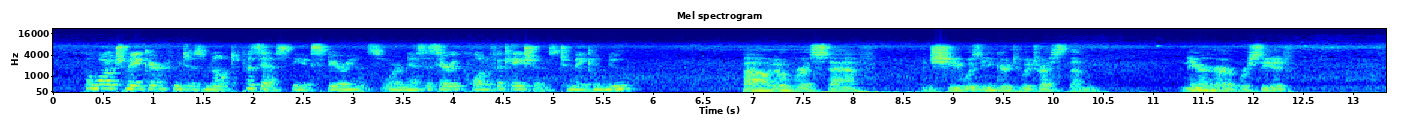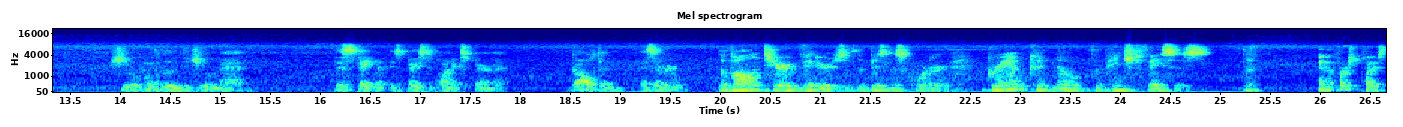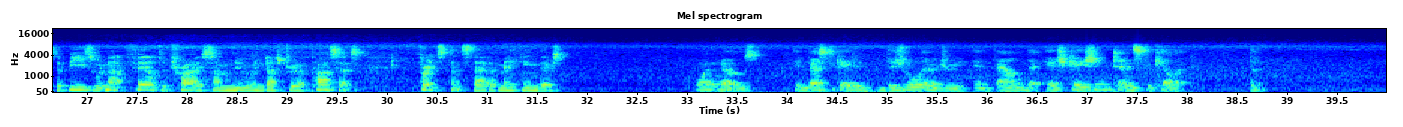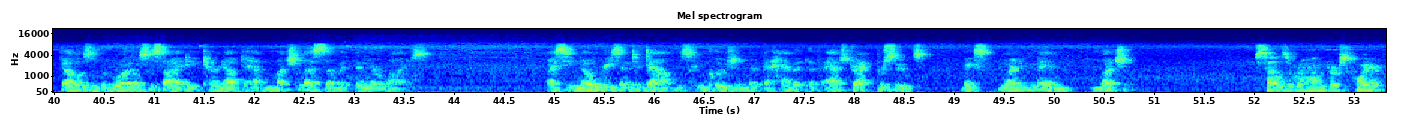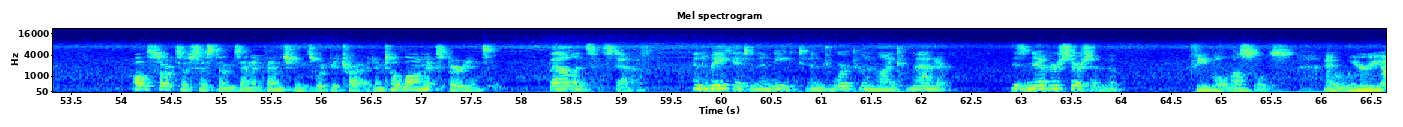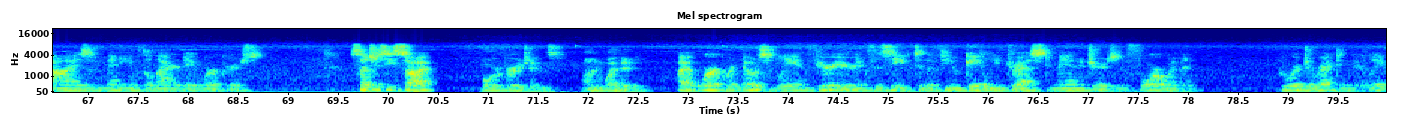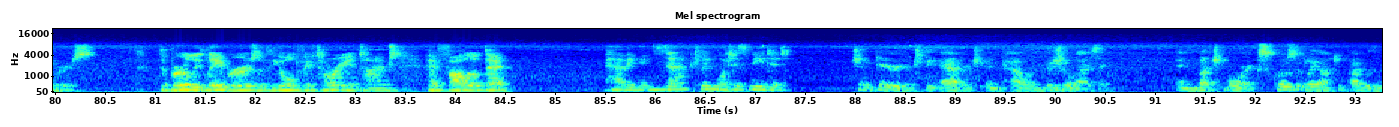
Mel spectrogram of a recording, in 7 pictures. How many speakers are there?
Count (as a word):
five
